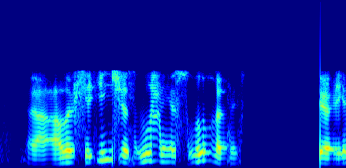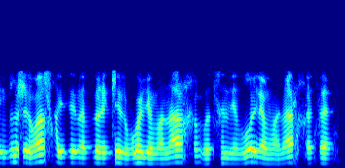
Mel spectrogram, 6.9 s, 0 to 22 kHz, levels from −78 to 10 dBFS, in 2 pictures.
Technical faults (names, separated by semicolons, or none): LPC-10 vocoder; clipped start after a pause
